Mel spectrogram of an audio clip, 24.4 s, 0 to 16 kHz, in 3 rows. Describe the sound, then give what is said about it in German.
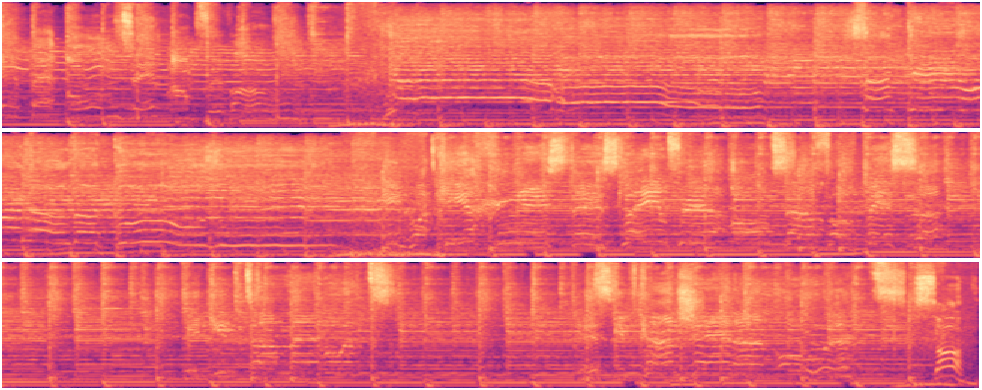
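A full, loud Live Radio custom municipality song, made for a municipality in Upper Austria, plays continuously with steady instrumental backing, a clear melodic lead line and pounding drums, upbeat and produced like a radio jingle, with no talking over it. “Wir schenken allen 438 Gemeinden in Oberösterreich einen eigenen Live-Radio-Gemeindesong. Hört sich so an ungefähr.”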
